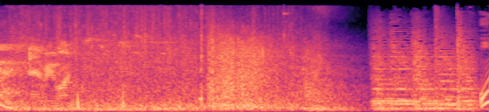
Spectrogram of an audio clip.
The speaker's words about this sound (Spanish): Finalmente, un disparo con arma de fuego.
